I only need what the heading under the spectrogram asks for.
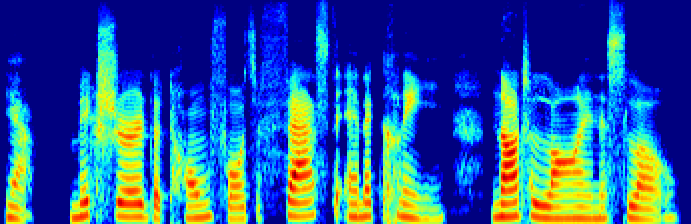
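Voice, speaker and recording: A woman teaching a pronunciation lesson, explaining patiently and modeling each sound clearly. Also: mid-range voice, steady tone, a bit bright, no echo, clean studio sound. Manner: slow, patient, clearly enunciated instruction with modeled drills. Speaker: Mandarin teacher.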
